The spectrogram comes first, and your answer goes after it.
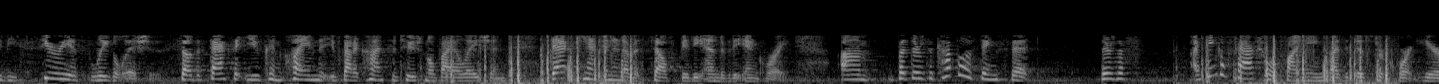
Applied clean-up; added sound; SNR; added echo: none; Run; -1 dB; none.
